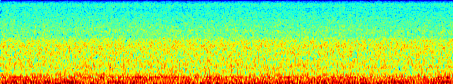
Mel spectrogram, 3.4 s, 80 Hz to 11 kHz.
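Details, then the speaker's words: Lakewood 200i thin box fan in window, cranked up: steady airy rush with soft low hum, no rattles or ticking; quieter than the previous fan, normal running. "All right, so let's crank it up. It's not as noisy as that um cool colors."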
